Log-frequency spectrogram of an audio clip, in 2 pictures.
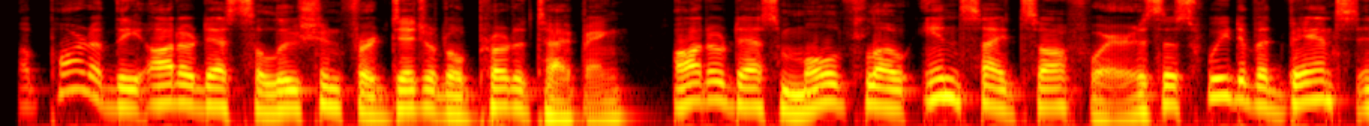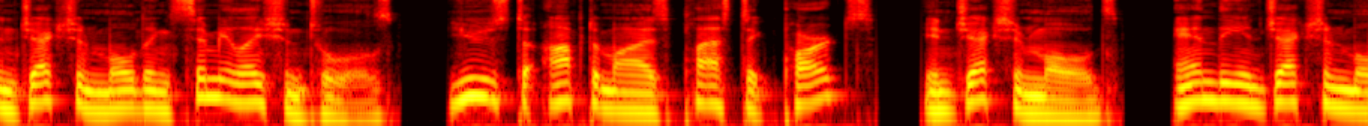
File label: narration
